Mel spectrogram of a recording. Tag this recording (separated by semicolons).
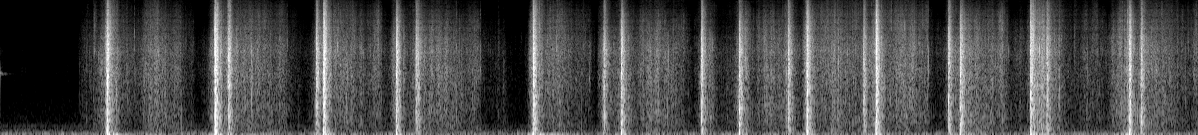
monkey; shaky; steps; branch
